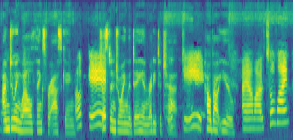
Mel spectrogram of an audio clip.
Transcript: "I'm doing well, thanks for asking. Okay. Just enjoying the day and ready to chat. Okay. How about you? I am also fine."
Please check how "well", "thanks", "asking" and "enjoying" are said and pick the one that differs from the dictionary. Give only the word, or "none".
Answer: none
